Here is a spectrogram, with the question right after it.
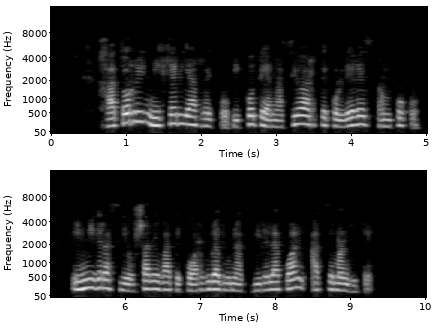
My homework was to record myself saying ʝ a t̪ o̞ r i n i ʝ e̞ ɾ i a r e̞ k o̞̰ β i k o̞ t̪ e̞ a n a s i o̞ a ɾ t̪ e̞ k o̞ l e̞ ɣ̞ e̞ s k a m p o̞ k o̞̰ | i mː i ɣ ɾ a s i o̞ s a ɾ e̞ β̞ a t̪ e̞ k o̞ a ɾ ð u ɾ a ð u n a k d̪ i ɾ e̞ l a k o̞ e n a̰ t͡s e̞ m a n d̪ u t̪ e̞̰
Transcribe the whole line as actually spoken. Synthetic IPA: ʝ a t̪ o̞ r i n i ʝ e̞ ɾ i a r e̞ k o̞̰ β i k o̞ t̪ e̞ a n a s i o̞ a ɾ t̪ e̞ k o̞ l e̞ ɣ̞ e̞ s k a m p o̞ k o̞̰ | i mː i ɣ ɾ a s i o̞ s a ɾ e̞ β̞ a t̪ e̞ k o̞ a ɾ ð u ɾ a ð u n a k d̪ i ɾ e̞ l a k o̞ a n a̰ t͡s e̞ m a n d̪ u t̪ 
